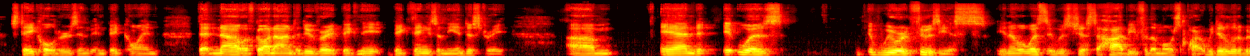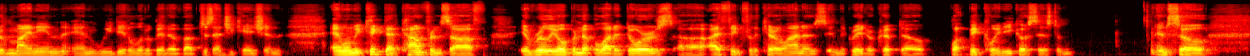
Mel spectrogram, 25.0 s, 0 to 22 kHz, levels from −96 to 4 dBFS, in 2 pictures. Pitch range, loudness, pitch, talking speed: 110-125 Hz, -24 LUFS, 115 Hz, 200 wpm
